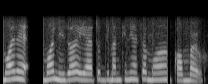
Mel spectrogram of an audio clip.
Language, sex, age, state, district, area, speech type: Assamese, female, 18-30, Assam, Charaideo, rural, conversation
